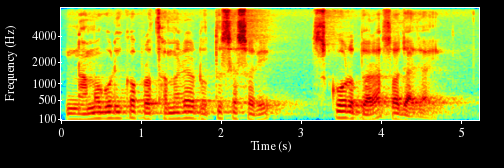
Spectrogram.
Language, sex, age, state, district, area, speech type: Odia, male, 45-60, Odisha, Boudh, rural, read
